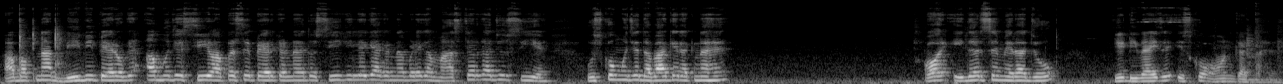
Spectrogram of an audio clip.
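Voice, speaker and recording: A man's voice: high-pitched, normal speed, a little mellow, poor audio. A man from India presenting a hands-on tutorial, explaining and repeating each step in an instructional way. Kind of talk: hands-on step-by-step product demonstration. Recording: clear background noise.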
